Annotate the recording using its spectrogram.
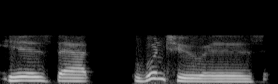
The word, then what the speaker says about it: Ubuntu: If you listen to how most African words are pronounced, it would just make sense that it would be pronounced Ubuntu.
